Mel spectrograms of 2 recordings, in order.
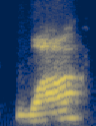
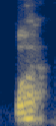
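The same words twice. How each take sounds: First: It is said at normal volume. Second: It is said quietly.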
